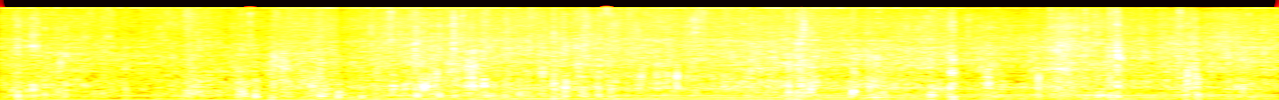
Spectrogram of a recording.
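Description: Jeep Wrangler Rubicon's engine running under load as it crawls up a slope of loose rock. Its pitch steps up and down a little. Tyres crunch and crackle over the stones.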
